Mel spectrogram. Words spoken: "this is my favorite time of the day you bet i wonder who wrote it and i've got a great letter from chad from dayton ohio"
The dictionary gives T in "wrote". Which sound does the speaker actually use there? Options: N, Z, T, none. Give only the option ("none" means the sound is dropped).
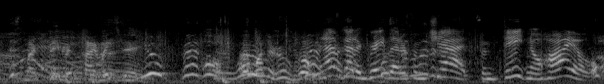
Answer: none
